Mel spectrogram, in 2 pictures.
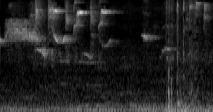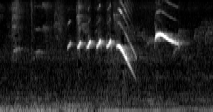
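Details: Common iora (cipoh, also called sirtu) song used as a lure to draw a reply. A quick run of five bright rising whistles slides into a falling slur, then one more high whistled note, over a soft low hum.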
